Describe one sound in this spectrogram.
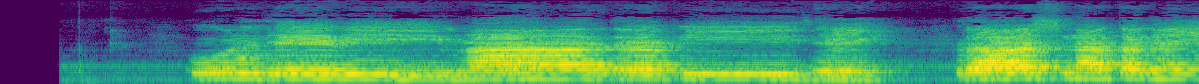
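Several women chant together in unison, close by.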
